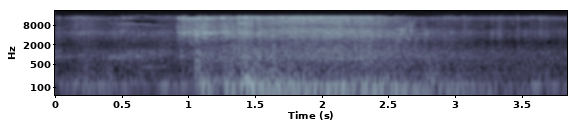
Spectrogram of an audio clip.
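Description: A deep rumbling blast booms in a video game.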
